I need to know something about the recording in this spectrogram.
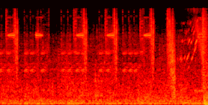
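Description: Electronic beeps repeat at a steady pace.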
